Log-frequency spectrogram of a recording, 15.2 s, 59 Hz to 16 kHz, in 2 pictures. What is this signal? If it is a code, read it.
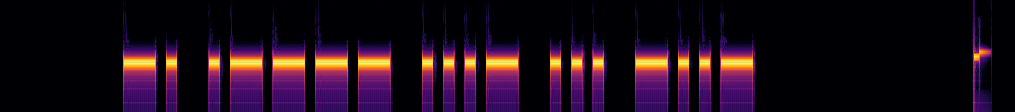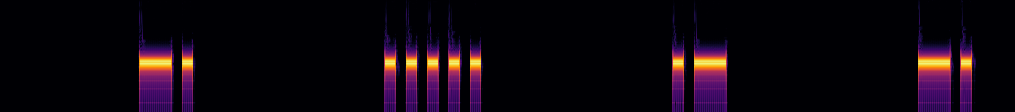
Morse code, heard as a keyed tone, about 15 wpm, spaced as for 8 wpm, 700 Hz. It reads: N1VSX N5AN
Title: USA Call Signs - 5 Characters - 6x Character Spacing - 15wpm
